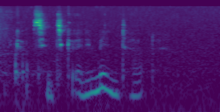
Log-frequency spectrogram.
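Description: A woman murmuring a brief phrase under her breath, too quiet to make out, lasting about a second and a half.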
